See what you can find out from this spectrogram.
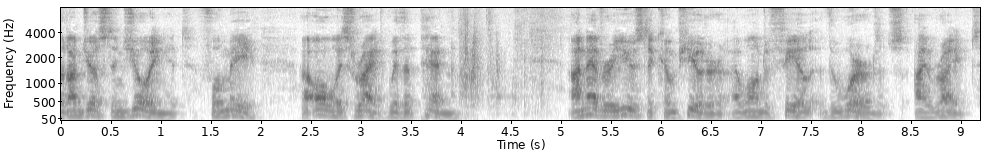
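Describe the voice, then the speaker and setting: Amid audible room echo, a man speaks at a fairly slow pace in a medium pitch. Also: ordinary pitch variation. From Sweden. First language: Swedish. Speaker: songwriter. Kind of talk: tutorial.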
